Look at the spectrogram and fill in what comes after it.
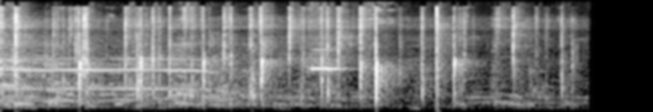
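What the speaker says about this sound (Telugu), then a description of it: "అందరూ గట్టిగా క్లాప్స్ కొట్టి ఎంకరేజ్ చేయాలి." An audience at a Sankranti celebration stage event in Koyavaripalem claps in scattered, uneven bursts while a voice speaks over the applause.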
